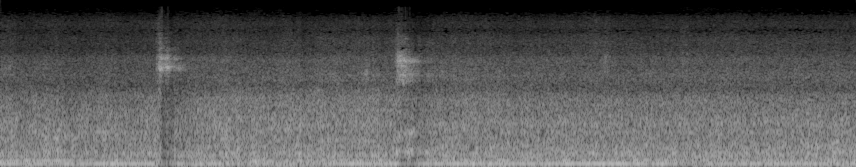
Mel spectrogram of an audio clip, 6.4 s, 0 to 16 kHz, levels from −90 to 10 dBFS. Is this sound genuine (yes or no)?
yes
